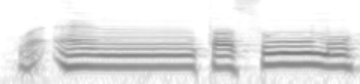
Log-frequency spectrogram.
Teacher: noon sakina followed by a ta. That ta makes this ikhfa.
